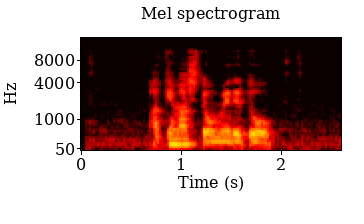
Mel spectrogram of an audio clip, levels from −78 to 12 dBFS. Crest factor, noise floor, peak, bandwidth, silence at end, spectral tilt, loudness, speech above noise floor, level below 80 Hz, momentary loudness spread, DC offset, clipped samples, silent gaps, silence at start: 16 dB; -55 dBFS; -10 dBFS; 11.5 kHz; 0.7 s; -6 dB/octave; -24 LUFS; 32 dB; -56 dBFS; 8 LU; under 0.1%; under 0.1%; none; 0.7 s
